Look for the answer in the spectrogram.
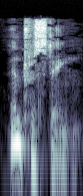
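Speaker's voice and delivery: wearily polite single word, starting high and falling; weary. A narrator's reading. The doctor answering Arthur, weary. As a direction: humour him with tired interest. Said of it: "The doctor sounded weary".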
